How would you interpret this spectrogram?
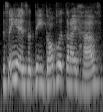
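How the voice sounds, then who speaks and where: A woman talks casually about a game over voice chat. Her delivery is halting as she works out her thoughts. The sound is slightly muffled and lo-fi, with music faintly underneath. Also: medium pitch.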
